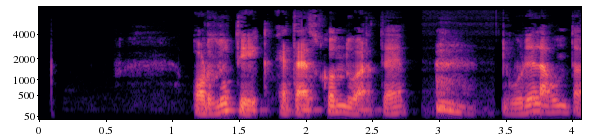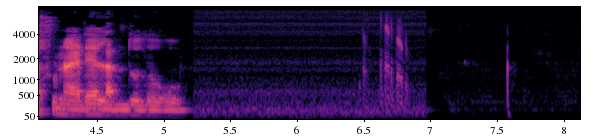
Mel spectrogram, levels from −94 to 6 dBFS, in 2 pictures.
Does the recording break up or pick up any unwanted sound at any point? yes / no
yes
